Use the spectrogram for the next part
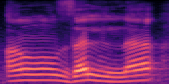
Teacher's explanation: وبالحق انزلناہ، انزلنا میں آپ دیکھیں نون ساکن اس کے بعد زا ہے، نون ساکن کے بعد زا حرف اخفا ہے، تو نون ساکن کو اخفا کے ساتھ پڑھیں گے، یعنی ناک میں آواز لے جا کر گنگنانا۔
